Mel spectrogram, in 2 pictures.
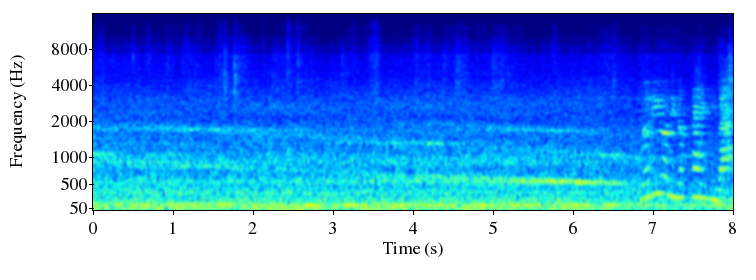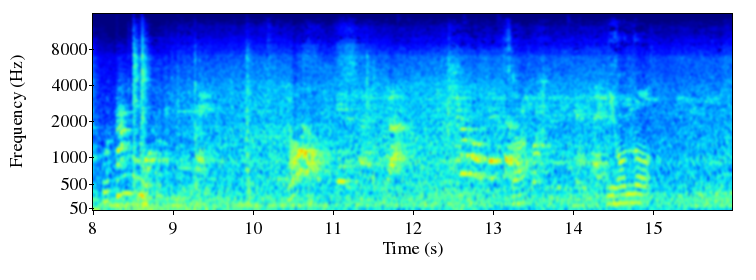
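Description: A train rumbles steadily as it slows to a stop.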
